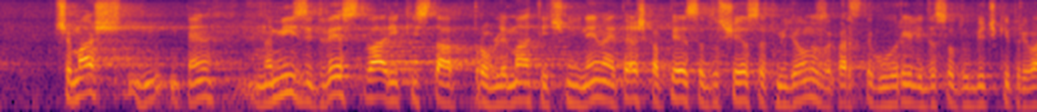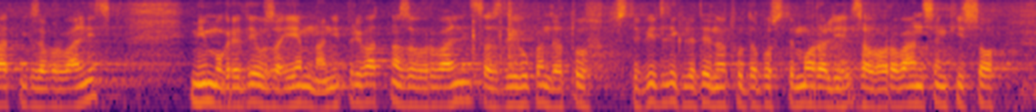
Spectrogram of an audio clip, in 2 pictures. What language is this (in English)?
Slovenian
